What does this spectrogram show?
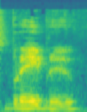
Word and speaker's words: BlazBlue: it's supposed to be pronounced BlazBlue, right, technically? In Japan, it's Breiblue.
